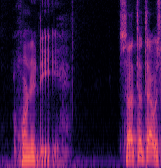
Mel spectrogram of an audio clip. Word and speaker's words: Hornady: It's actually Hornady. Hornady. Okay. Yeah. According to this, simply pronounced Hornady.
